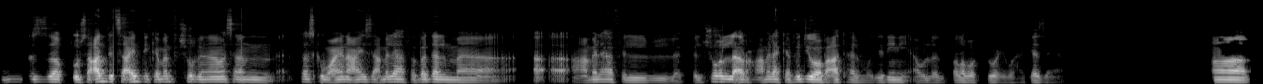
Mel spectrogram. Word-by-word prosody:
بالضبط، 120 +1 -3
وساعات 120 +2 +7
بتساعدني 130 0 +3
كمان 125 0 -3
في 125 - -19
شغل 120 - -2
إن 115 - -3
أنا 120 0 +1
مثلًا 115 -3 -3 0.3
task 125 +1 -6
معيّنة 115 +1 +2
عايز 115 +2 -2
أعملها 120 +4 0
فبدل 115 +1 -1
ما 105 -2 -4
أ - - -22 0.2
أ - - -8
أعملها 115 +4 -4
في 110 0 -13
ال 95 -4 -8
في - - -19
الشغل 125 +5 +1
لأ، - - +7
أرُوح 115 0 -1
أعملها 120 +3 -1
كفيديو، 120 +1 +3
وأبعتها 105 +1 +2
لمديريني 100 +1 -9
أو 95 0 -13
للطلبة 90 +2 -7
بتوعي، 95 0 -9
وهكذا 95 +2 -11
يعني. - - -33 1.5
آه 110 -1 +6
110 Hz, 160 wpm, -25 LUFS, 100-120 Hz, 1.5 s, وساعات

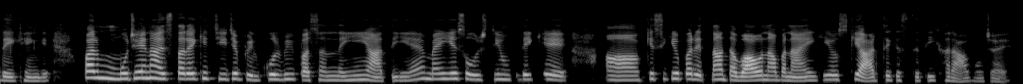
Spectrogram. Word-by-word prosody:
देखेंगे 170 -2 -4 0.3
पर 310 0 +7
मुझे 280 0 +3
ना 290 -1 +6
इस 255 -1 +1
तरह 255 -1 +5
की 275 - 0
चीज़ें 260 -1 -2
बिल्कुल 220 +2 0
भी 245 +2 -4
पसंद 200 0 -3
नहीं 205 +3 -3
आती 175 0 -2
हैं, 235 +7 -5
मैं 250 -1 -1
ये 260 +1 +1
सोचती 235 -3 -2
हूँ 230 -1 -4
कि 215 - -26
देखिए 225 -2 -1 0.4
अ, 200 -1 +1
किसी 255 -1 -6
के 265 - -1
ऊपर 250 -2 0
इतना 225 +1 +2
दबाव 190 +1 +6
ना 205 -1 0
बनाएँ 175 +2 -1
कि 220 0 -3
उसकी 215 +2 -3
आर्थिक 190 +4 -6
स्थिति 185 0 -11
खराब 155 -3 -7
हो 145 - -16
जाए। 145 +1 -13
215 Hz, 205 wpm, -26 LUFS, 185-250 Hz, 0.4 s, पर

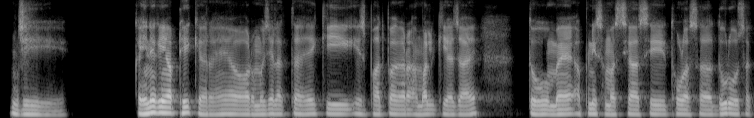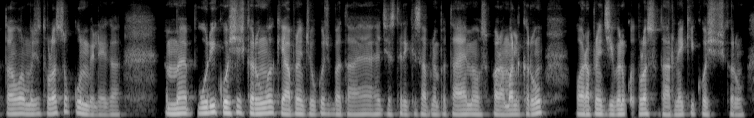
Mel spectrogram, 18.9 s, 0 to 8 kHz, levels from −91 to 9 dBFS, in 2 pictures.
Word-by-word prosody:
जी। 105 -5 -1 0.9
कहीं 120 +1 +7
न 150 +3 +10
कहीं 145 0 +8
आप 140 0 +6
ठीक 145 0 +3
कह 115 -4 +1
रहे 105 +1 -3
हैं 115 0 0
और 110 -1 +1
मुझे 110 +2 0
लगता 115 +1 -3
है 115 +1 0
कि 120 +1 -3 0.3
इस 115 - -2
बात 110 -3 -2
पर 120 - +1
अगर 110 -1 +1
अमल 110 +1 0
किया 115 -2 0
जाए, 110 +4 0 0.7
तो 115 -1 +3
मैं 115 +2 +3
अपनी 120 +1 -1
समस्या 110 -1 +1
से 110 +2 -1 0.2
थोड़ा-सा 110 -2 0
दूर 120 +5 0
हो 120 - +1
सकता 115 0 -6
हूँ 120 +1 +1
और 125 - +2
मुझे 115 +1 -3
थोड़ा 125 +1 +3
सुकून 140 -3 -1
मिलेगा। 105 0 -7 0.6
मैं 125 +2 +4
पूरी 140 +4 +4
कोशिश 140 +1 +4
करूँगा 130 +3 +4
कि 125 - +2
आपने 115 +1 +2
जो 110 0 -6
कुछ 120 +2 -6
बताया 110 0 -6
है, 115 0 -6
जिस 110 -1 -9
तरीके 110 -1 -7
से 110 - -3
आपने 110 +1 -6
बताया 110 -2 -1
है 110 - +1
मैं 115 0 -2
उस 110 0 -8
पर 110 - +1
अमल 110 +2 +1
करूँ 125 +5 +1 0.4
और 115 -1 +2
अपने 115 +2 +1
जीवन 115 +1 +1
को - - -6
थोड़ा 125 0 +3
सुधारने 105 -4 -3
की 105 +3 -9
कोशिश 110 -2 -5
करूँ। 100 -3 -6
115 Hz, 210 wpm, -23 LUFS, 110-120 Hz, 0.9 s, न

